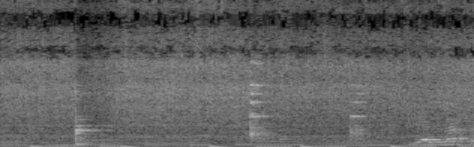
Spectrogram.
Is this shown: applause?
no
